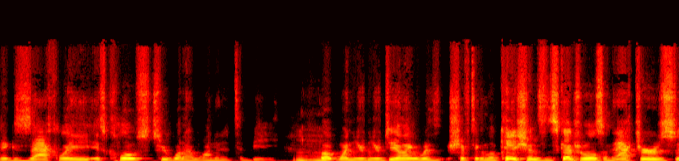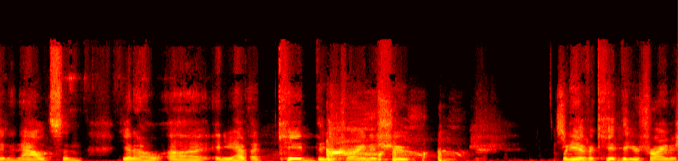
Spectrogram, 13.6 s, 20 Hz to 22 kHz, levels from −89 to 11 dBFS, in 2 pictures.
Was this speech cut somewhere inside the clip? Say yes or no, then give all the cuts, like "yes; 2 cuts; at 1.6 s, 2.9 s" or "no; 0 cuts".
yes; 2 cuts; at 3.7 s, 9.2 s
